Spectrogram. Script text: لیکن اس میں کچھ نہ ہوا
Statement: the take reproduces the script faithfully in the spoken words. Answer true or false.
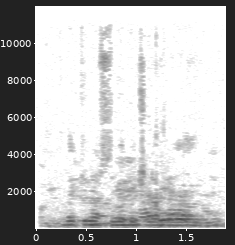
true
